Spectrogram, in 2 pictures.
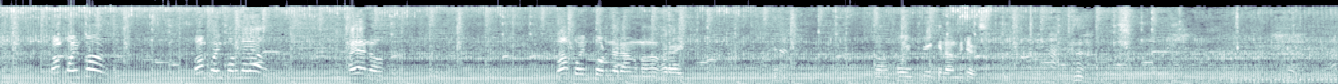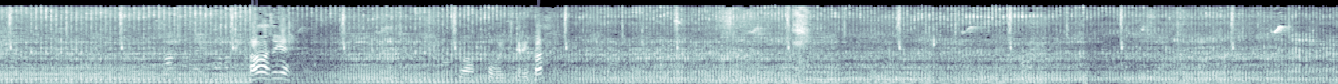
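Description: A motorcycle engine hums steadily close by while riding along a road.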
